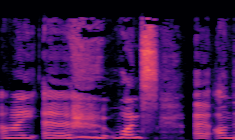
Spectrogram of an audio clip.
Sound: Sarah laughs

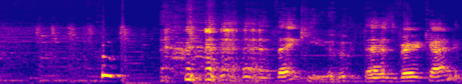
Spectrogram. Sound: laughs

